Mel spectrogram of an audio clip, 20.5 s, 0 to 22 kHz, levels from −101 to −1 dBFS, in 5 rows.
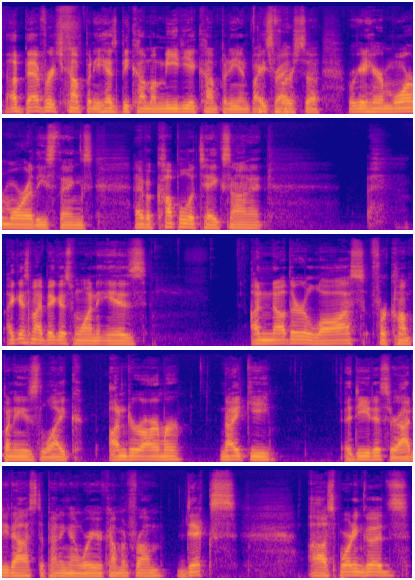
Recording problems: none

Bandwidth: 18.5 kHz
